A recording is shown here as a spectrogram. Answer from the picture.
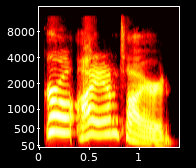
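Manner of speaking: put-on high, fed-up "Girl, I am tired"; exasperated listener. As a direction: whine it like a worn-out friend. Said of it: "some of you are going".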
